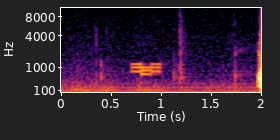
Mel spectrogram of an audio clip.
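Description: Polycom VVX 300 desk phone giving a brief, quiet keypad-style beep pattern about three-quarters of a second in, while keys 1, 5 and 3 are held down; it is the tone that signals the phone has entered its reset-to-factory menu.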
